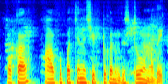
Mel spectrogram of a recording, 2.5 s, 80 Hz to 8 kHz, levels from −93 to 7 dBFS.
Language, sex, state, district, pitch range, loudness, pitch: Telugu, male, Telangana, Hyderabad, 140-145 Hz, -17 LUFS, 145 Hz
